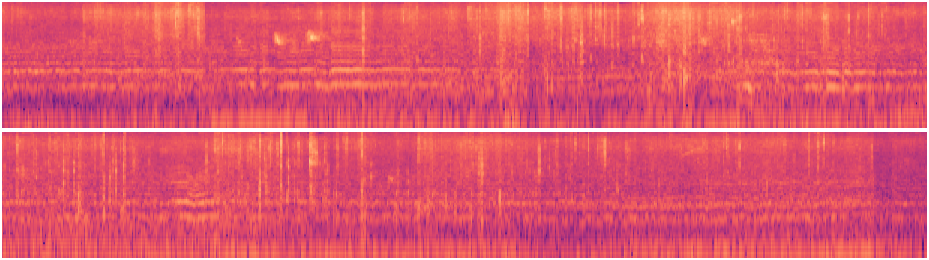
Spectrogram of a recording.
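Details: Wild honey bees buzzing as their nest is harvested for honey in the Philippines, a continuous dense drone with shifting tones, alongside crackling, scraping and rustling from the work.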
